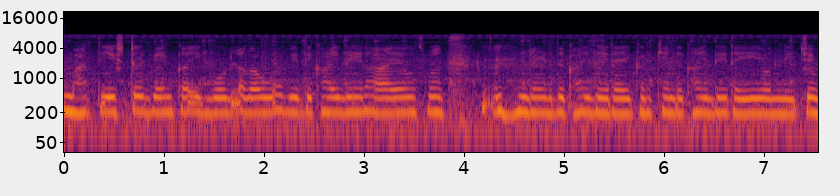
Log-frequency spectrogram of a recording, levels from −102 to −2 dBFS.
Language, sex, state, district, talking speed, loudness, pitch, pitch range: Hindi, female, Uttar Pradesh, Gorakhpur, 220 wpm, -39 LUFS, 200 Hz, 195-205 Hz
